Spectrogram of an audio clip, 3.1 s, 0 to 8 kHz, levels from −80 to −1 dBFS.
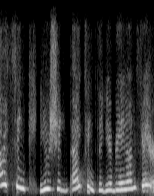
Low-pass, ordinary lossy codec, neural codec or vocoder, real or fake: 7.2 kHz; Opus, 16 kbps; codec, 16 kHz, 1 kbps, FreqCodec, smaller model; fake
